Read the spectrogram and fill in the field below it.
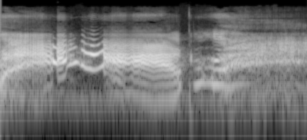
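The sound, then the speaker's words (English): A person vocally imitates a creature's shrill, warbling screech, loud, with wavering pitch sweeps. It runs about a second and a half, with a brief break near the middle. “You hear this screeching outside, this...”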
